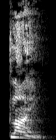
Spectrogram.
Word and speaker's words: climb: Climb, B is silent.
